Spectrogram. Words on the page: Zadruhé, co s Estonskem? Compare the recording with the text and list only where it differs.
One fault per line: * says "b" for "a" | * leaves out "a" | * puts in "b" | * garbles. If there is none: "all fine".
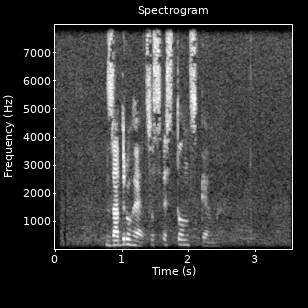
all fine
